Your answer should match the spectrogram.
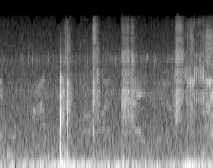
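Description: Two sharp knocks about a third of a second apart, followed by softer scuffing noises.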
